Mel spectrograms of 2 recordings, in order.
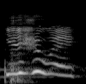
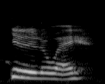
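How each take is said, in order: First: Higher, louder panicked plea; phobic panic. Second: Said in the usual way. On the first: Real, not acted. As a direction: push it away, frightened.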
